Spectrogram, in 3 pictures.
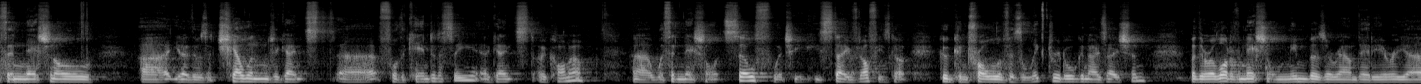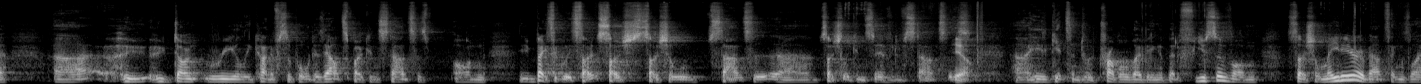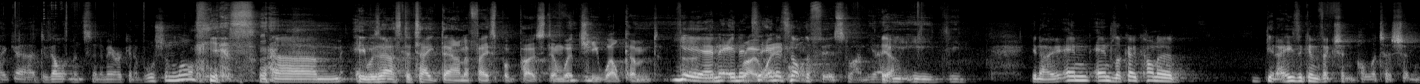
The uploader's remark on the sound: Live from Word Christchurch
